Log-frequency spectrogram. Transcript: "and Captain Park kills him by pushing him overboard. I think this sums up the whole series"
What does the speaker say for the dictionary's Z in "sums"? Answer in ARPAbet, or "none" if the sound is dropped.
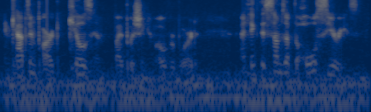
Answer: Z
